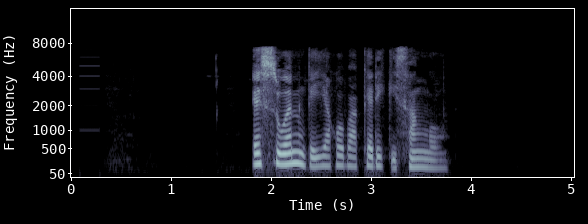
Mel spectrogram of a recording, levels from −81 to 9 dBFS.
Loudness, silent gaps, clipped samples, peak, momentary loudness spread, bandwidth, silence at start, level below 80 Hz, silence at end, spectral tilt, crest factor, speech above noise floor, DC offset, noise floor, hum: -22 LUFS; none; under 0.1%; -4 dBFS; 12 LU; 7.8 kHz; 1.8 s; -70 dBFS; 1.3 s; -3.5 dB/octave; 22 dB; 61 dB; under 0.1%; -83 dBFS; none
